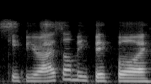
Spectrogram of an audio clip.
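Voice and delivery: high woman's voice. Voicing Raimi holding stones in hand: Raimi in a woman's voice. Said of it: "says in a woman's voice".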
